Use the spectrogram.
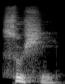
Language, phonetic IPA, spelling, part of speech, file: Russian, [ˈsuɕːɪj], сущий, verb / adjective, Ru-сущий.ogg
- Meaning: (verb) present active imperfective participle of быть (bytʹ); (adjective) 1. mere 2. sheer, rank 3. arrant (utter) 4. very 5. regular 6. great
